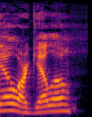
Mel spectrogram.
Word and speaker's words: Arguello: Arguello? How do you say that? – Argello, something like that.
